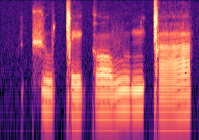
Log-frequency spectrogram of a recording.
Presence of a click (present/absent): present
